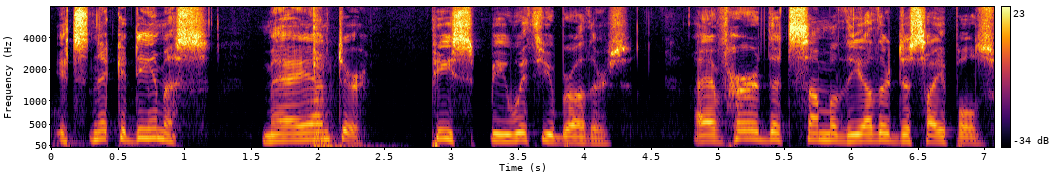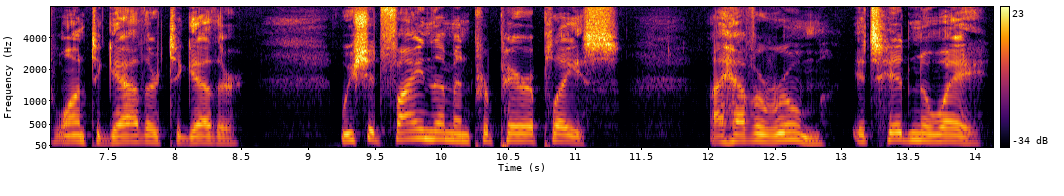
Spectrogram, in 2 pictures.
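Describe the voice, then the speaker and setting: Man as gentle grave bible scholar, mid male voice, measured and reflective, dry studio sound, audio drama. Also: mid-range voice, animated, no room sound, close to an everyday voice. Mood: calm.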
